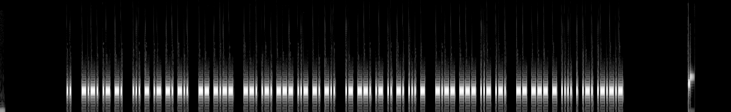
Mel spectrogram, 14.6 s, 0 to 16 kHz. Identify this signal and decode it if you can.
Morse code, heard as a keyed tone, about 40 wpm, 700 Hz. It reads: I CAN STAND MY GROUND AGAINST YOUR MOTHER.
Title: Sentences from Top 1000 Words - Review Part 2 - 40wpm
